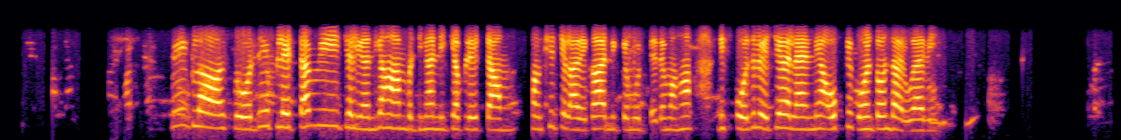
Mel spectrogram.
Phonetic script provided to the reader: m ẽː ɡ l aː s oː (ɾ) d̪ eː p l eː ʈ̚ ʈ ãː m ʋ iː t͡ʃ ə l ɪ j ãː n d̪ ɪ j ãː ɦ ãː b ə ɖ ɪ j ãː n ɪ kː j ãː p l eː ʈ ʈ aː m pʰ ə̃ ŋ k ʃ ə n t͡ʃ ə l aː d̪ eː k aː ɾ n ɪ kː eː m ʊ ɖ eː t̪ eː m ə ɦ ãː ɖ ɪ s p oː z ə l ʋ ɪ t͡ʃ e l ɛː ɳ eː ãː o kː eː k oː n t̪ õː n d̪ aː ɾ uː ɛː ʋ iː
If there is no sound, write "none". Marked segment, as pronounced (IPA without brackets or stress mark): ɾ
